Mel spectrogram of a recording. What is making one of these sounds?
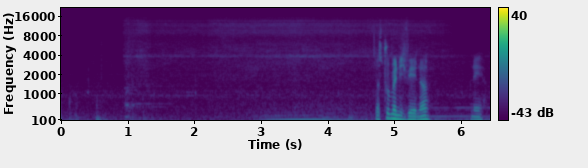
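Steam hisses loudly from a vent.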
